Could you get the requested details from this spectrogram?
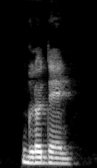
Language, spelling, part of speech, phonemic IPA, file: Romanian, Glodeni, proper noun, /ɡloˈdenʲ/, LL-Q7913 (ron)-Glodeni.wav
- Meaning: 1. a city and district of Moldova 2. a locality in Pucioasa, Dâmbovița County, Romania 3. a commune of Dâmbovița County, Romania 4. a village in Glodeni, Dâmbovița County, Romania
